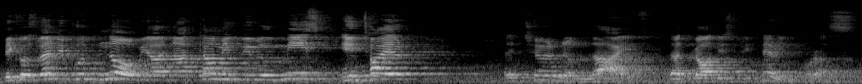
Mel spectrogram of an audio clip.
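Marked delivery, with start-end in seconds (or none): none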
